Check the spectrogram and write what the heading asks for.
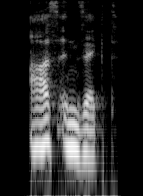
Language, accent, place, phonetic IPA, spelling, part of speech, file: German, Germany, Berlin, [ˈaːsʔɪnˌzɛkt], Aasinsekt, noun, De-Aasinsekt.ogg
- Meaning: carrion insect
